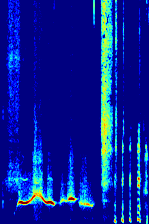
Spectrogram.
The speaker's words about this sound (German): Ich höre immer nur so ein Pfeifen hier so. Ich kann nicht gut pfeifen.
